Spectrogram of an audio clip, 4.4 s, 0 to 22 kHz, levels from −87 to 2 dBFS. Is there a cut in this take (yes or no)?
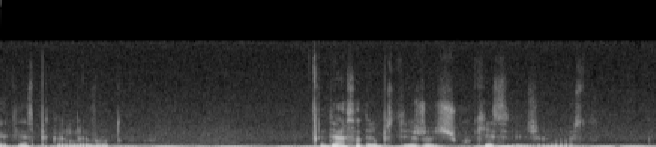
no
